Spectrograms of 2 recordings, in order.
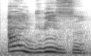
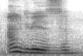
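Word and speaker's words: Algiz: Ah, en fait, on la prononce Alguise. Alguise.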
